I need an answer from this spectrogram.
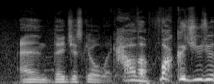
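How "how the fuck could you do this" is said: very high, shrill, furious screaming. Retelling how they screamed at the crying kid; retelling screaming at top of lungs. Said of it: "Like screaming at the top of their lungs".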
